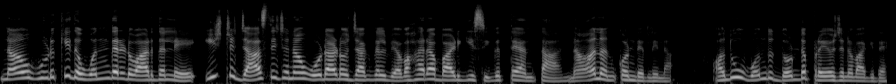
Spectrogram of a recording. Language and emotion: Kannada, surprised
